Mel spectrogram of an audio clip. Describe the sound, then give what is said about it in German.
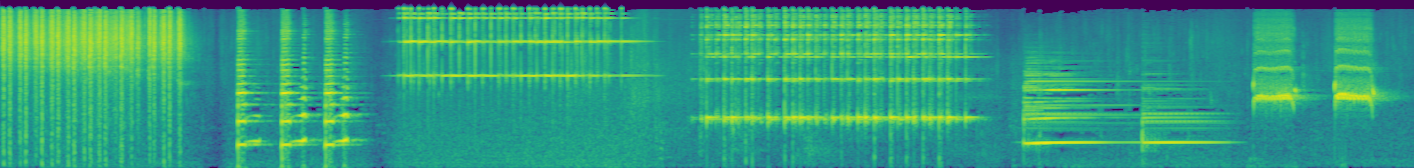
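A string of animal recall signals from a zoo savanna, including a rattle, an old bicycle horn and a small bell: a noisy rattling burst, short honks, sustained whistle-like tones and ringing bell tones, each sounding alone with short gaps between. “Also für den Giraffe haben wir die Rassle. Für Nashörner haben wir eine alte Velohupe. Für Zebras haben wir ein Glöckli,”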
